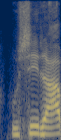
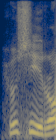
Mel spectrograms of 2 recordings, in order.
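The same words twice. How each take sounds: First: "হুশি রা" with an open "aa" on the last syllable; mistaken ending. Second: "হুশি র" with a rounded, heavy "ro" at the end; correct heavy ending. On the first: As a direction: imitate the learner's slip, ending "হুশি রা" in a plain "raa". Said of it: "হুশি রা বলতেছেন না তো". (ভুল উচ্চারণ, "হুশি রা"-র শেষে খোলা আ-কার) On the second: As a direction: model "হুশি র", last syllable toward "aw", not "aa". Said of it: "হুশি র হবে". (শুদ্ধ উচ্চারণ, "হুশি র"-এর শেষে ভারী, গোল র) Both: Shown as a demonstration.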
